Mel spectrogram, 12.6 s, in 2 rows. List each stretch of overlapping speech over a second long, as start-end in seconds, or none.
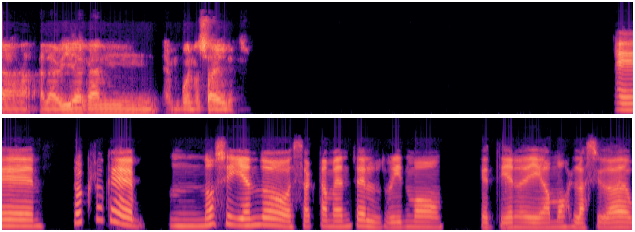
none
